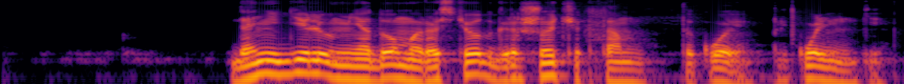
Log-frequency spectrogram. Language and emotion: Russian, neutral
